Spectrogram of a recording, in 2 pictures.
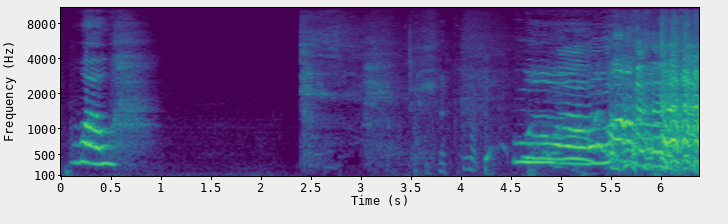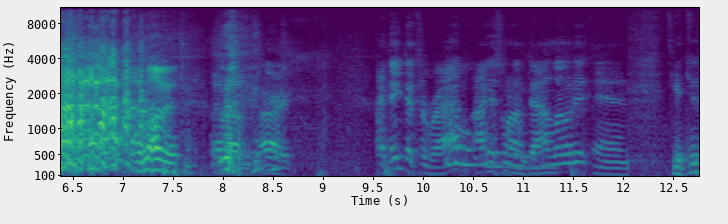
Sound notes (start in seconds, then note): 5.5 everyone laughing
